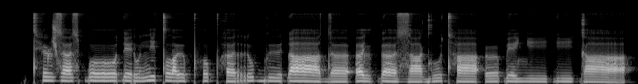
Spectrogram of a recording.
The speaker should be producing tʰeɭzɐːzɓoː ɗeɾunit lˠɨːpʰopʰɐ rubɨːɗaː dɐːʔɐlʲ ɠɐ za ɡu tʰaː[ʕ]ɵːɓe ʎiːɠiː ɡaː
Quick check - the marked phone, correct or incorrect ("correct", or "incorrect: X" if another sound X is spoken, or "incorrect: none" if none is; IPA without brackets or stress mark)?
incorrect: ʔ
